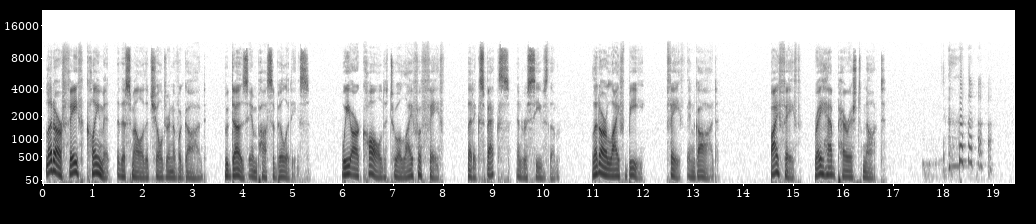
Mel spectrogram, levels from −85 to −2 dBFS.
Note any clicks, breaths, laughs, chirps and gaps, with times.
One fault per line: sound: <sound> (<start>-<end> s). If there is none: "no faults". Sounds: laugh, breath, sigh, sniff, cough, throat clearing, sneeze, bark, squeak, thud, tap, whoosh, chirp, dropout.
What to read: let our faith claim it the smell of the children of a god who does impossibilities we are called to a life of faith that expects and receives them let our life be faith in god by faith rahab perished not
sound: laugh (17.6-19.1 s)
